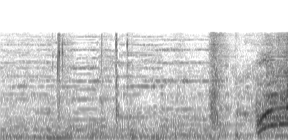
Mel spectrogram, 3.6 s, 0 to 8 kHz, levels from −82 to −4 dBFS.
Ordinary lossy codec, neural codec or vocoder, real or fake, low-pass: AAC, 16 kbps; codec, 44.1 kHz, 2.6 kbps, SNAC; fake; 7.2 kHz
